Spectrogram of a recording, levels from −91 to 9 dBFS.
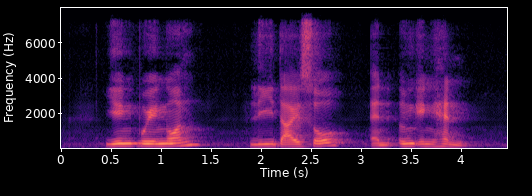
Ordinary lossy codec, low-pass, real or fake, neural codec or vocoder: Opus, 64 kbps; 7.2 kHz; fake; codec, 24 kHz, 1.2 kbps, DualCodec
